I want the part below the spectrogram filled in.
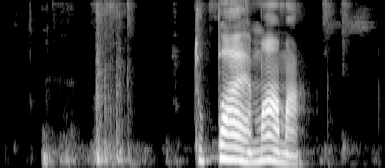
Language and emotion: Russian, angry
